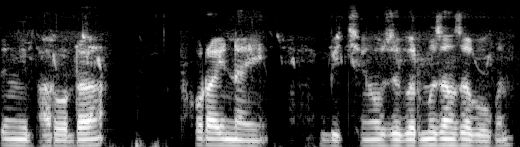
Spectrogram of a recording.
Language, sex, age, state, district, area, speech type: Bodo, male, 30-45, Assam, Baksa, rural, spontaneous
